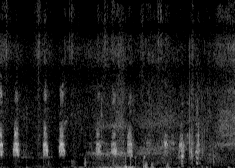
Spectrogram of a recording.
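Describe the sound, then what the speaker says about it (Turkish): Farmyard ducks quack in short repeated bursts, fairly close, with heavier honking calls in the middle as other village fowl mingle nearby; no talk is heard. "Ördekler de burada var arkadaşlar"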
